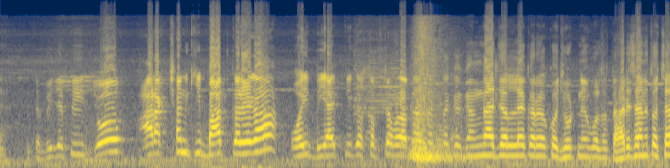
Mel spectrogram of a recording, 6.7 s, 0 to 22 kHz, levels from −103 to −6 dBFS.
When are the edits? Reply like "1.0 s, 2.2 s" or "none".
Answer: 4.4 s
